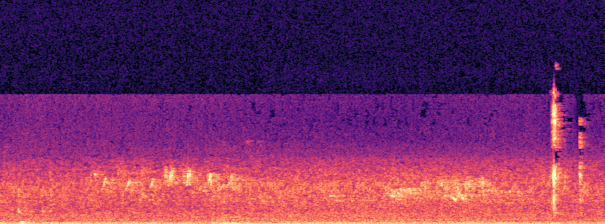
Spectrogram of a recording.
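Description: A few faint bird chirps over steady outdoor background noise, with a brief low rumble about two seconds in and a sharp click near the end.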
